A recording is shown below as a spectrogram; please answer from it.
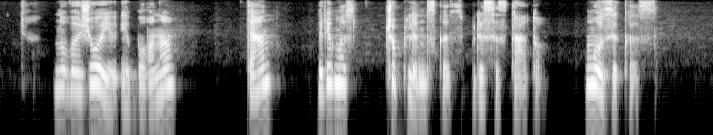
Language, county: Lithuanian, Utena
